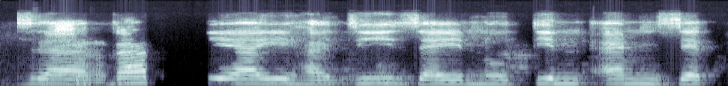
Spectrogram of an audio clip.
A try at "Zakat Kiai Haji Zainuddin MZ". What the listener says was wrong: Kalau zai itu masih keluar udara. Nah, tapi nggak keluar udara ya. Jadi meskipun harus mendesis, tapi nggak boleh keluar udara. Ada desisnya, harus ada desisnya, tapi nggak boleh keluar.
